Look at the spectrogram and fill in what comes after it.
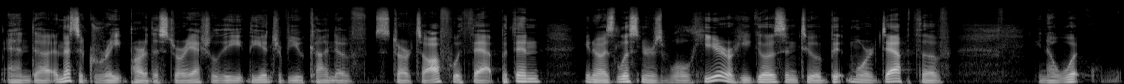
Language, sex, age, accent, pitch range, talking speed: English, male, 30-49, American, 95-125 Hz, 210 wpm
